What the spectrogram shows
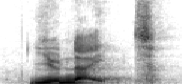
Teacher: there's a slight y sound at the beginning, so we begin it with our y phoneme, and then we continue on u, as in oo, yun, the n, n phoneme, and then it.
